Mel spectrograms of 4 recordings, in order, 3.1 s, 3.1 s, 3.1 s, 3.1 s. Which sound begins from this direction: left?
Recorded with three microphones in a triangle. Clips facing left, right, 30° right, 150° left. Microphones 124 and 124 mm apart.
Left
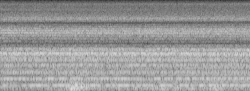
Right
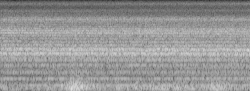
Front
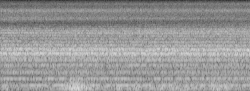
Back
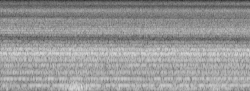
A drone, at 0.0 s.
